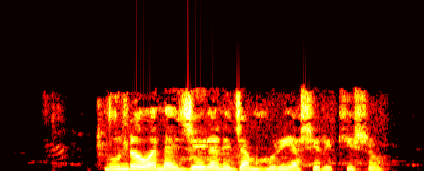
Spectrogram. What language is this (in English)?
Swahili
